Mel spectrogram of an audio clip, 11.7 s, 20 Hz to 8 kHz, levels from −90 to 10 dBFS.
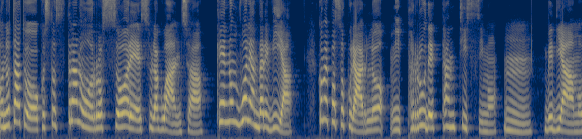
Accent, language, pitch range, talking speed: native, Italian, 205-285 Hz, 105 wpm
